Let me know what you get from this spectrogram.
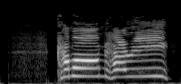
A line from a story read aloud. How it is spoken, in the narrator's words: Hermione screamed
